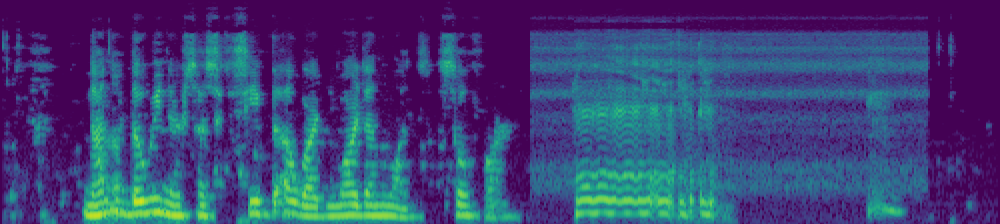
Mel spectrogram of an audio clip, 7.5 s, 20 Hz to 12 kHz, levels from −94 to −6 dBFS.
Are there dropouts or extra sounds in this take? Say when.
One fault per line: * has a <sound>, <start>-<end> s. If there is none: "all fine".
* has a laugh, 4.3-5.5 s
* has a throat clearing, 6.5-6.8 s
